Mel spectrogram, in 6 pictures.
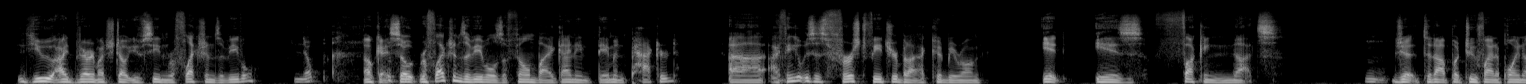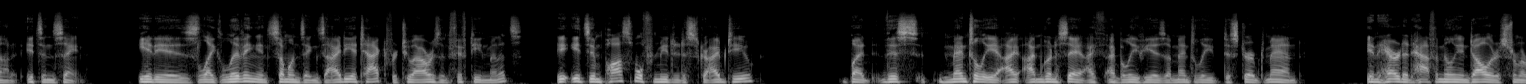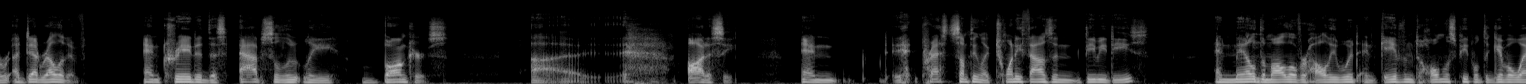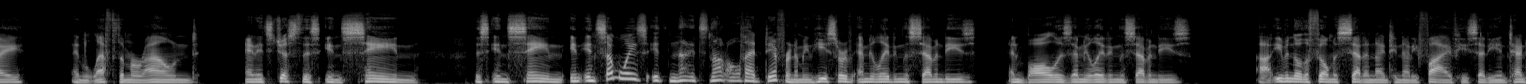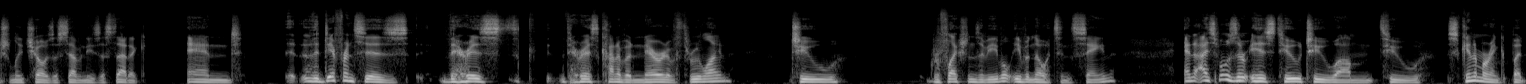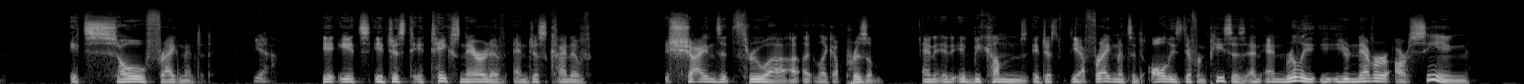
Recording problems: none

